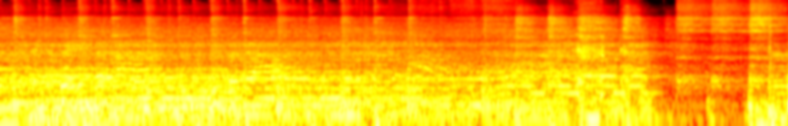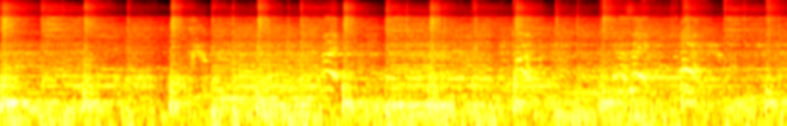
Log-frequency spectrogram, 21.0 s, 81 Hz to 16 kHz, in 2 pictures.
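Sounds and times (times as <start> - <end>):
rock band playing: 0.0 - 21.0.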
